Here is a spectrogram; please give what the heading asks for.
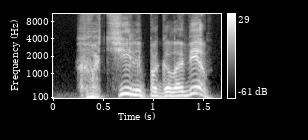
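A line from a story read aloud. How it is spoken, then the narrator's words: Exclaiming. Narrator (Russian): воскликнул Кэмп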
